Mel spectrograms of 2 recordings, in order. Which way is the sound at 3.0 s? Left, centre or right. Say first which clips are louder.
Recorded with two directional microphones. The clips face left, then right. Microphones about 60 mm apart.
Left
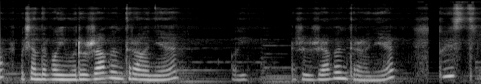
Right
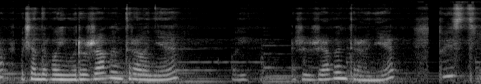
Left 4 dB; left.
